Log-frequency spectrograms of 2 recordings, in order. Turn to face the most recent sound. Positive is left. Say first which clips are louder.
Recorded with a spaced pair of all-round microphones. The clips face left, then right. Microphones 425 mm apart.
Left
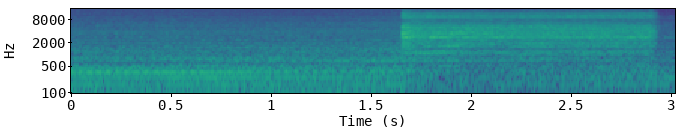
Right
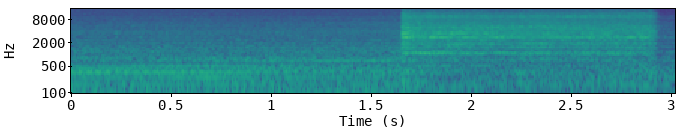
# right 2 dB
turn(degrees=-65)  # may be behind; listen again after turning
